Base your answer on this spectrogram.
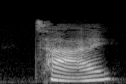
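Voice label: "cai", pinyin, third tone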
